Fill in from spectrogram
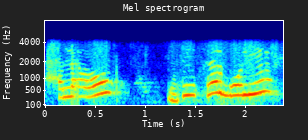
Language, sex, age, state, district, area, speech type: Urdu, male, 30-45, Uttar Pradesh, Gautam Buddha Nagar, rural, conversation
